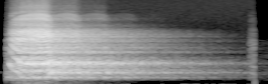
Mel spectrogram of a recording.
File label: Interior Whiney Critter; Ambience; Misc Indoor; DE; Warframe; Infested Eris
